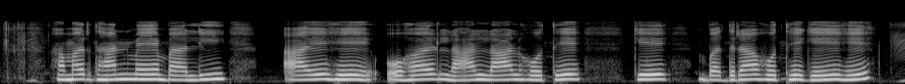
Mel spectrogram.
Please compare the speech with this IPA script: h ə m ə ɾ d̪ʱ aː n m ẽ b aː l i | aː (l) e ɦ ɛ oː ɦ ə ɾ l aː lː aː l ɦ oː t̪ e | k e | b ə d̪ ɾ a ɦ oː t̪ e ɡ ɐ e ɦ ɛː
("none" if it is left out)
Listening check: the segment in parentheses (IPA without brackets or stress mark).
none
